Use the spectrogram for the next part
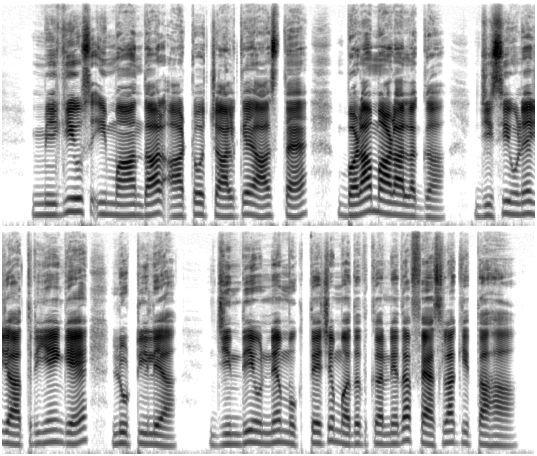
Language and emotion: Dogri, sad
